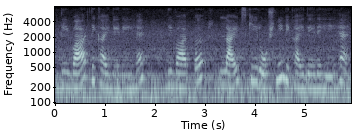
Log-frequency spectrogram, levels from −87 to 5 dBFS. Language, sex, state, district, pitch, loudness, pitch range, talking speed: Hindi, female, Punjab, Pathankot, 185 Hz, -20 LUFS, 180-255 Hz, 140 wpm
